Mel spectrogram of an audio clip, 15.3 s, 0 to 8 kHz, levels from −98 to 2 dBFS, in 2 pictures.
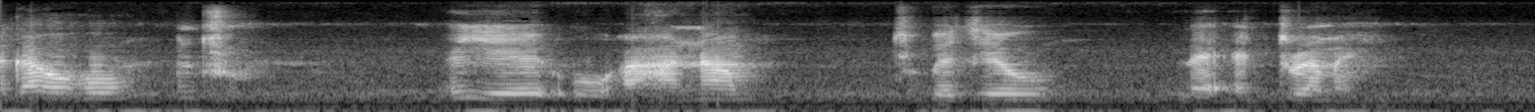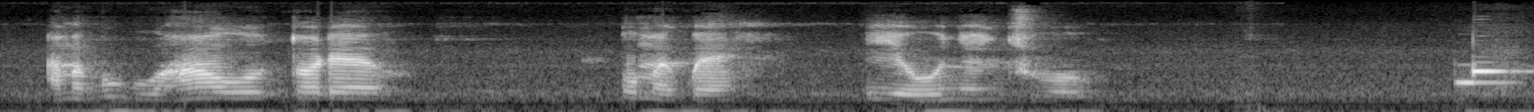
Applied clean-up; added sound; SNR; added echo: none; none; none; none.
